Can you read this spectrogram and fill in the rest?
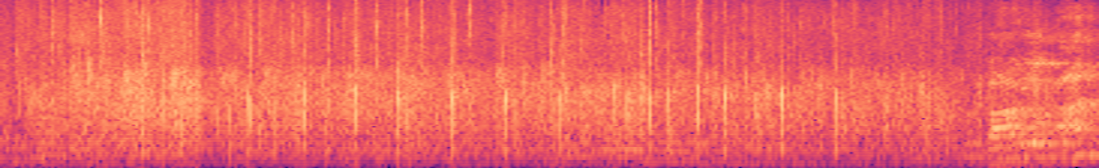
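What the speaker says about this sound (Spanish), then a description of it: "Denle un aplauso al Señor." A church congregation breaks into loud, sustained applause during a Spanish-language service, dense clapping from many hands that carries on throughout, with a voice rising briefly near the end.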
